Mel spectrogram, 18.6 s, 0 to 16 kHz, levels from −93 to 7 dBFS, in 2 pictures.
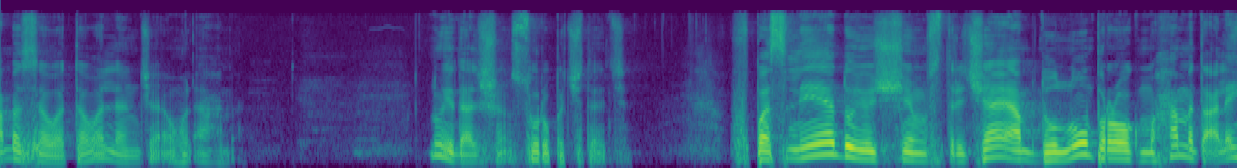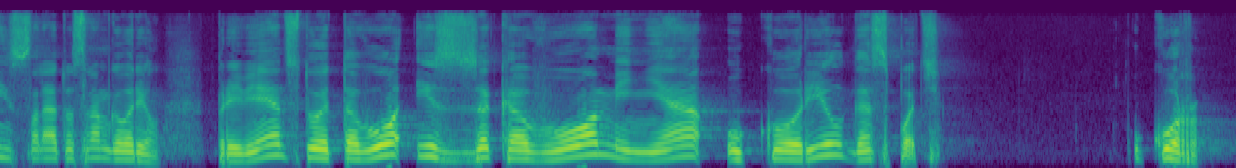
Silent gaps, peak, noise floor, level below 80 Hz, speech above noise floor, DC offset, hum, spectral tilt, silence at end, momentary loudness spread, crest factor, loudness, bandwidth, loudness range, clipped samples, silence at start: none; 0 dBFS; -68 dBFS; -58 dBFS; 52 dB; under 0.1%; none; -5.5 dB/octave; 0.3 s; 18 LU; 18 dB; -17 LUFS; 12.5 kHz; 14 LU; under 0.1%; 0 s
